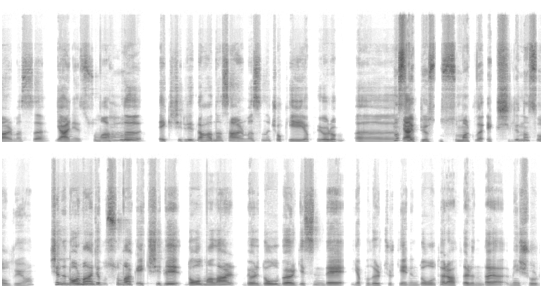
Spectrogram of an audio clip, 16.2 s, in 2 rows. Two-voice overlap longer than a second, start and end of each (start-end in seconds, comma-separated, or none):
none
